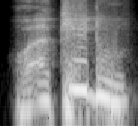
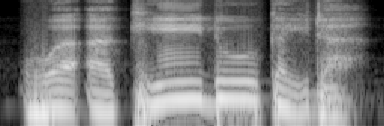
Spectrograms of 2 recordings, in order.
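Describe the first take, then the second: First: Said in the usual way. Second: Very slow, lower, intoned recitation; Quranic recitation. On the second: Acted. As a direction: draw the Arabic out like reciting scripture. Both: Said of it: "Tapi Allah menyatakan".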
